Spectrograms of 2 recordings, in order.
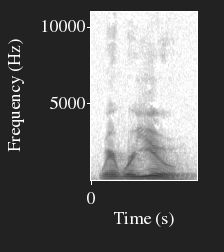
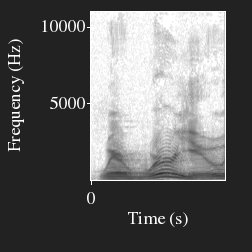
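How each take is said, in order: First: The stress falls on the word you. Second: The stress falls on the word were. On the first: The speaker was there but the other person was not. "Gives another different impression" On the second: The speaker is irritated at being kept waiting. "Emphasize the second one"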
